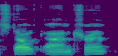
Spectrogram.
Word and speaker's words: Stoke-on-Trent: Angela says my son has a T-shirt from Stoke-on-Trent. Nice. Is that how that's pronounced?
